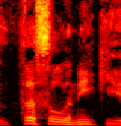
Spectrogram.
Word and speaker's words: Thessaloniki: It's Thessaloniki is how I believe it's Okay.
